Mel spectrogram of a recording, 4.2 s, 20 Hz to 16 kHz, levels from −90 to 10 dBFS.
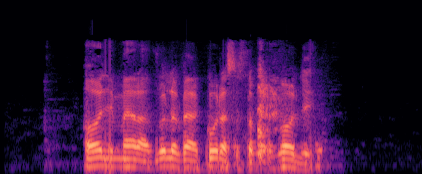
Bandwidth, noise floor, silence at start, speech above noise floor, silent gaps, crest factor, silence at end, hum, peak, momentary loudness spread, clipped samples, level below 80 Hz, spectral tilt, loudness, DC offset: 7.4 kHz; -76 dBFS; 0.85 s; 63 dB; none; 16 dB; 1 s; none; 0 dBFS; 6 LU; under 0.1%; -44 dBFS; -6.5 dB/octave; -14 LUFS; under 0.1%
